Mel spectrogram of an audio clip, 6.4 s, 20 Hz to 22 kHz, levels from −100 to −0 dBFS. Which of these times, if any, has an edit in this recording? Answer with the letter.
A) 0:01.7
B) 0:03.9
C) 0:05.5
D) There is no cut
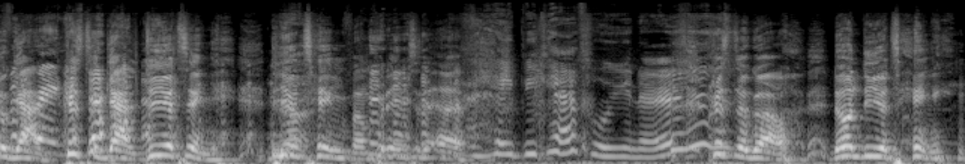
D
